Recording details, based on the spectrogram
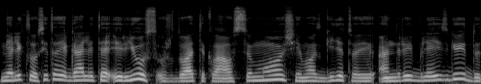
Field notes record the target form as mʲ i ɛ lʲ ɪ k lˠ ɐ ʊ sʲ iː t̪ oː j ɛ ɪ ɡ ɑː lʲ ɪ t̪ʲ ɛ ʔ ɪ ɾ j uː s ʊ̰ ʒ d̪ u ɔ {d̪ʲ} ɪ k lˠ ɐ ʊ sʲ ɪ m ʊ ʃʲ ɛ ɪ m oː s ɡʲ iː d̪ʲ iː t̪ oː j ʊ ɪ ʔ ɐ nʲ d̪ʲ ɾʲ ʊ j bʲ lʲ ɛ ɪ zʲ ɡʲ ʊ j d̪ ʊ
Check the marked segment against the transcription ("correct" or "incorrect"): incorrect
